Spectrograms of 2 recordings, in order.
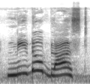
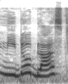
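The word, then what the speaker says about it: cnidoblast: कहते हैं ठीक है अब नीडो ब्लास्ट का स्पेलिंग देखो सी और आई दी ओ बी ल ए एस टी मतलब साइलेंट है यहां पर नहीं दे दिया हमें भी देखो सी साइलेंट है तो सी देखिए नहीं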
